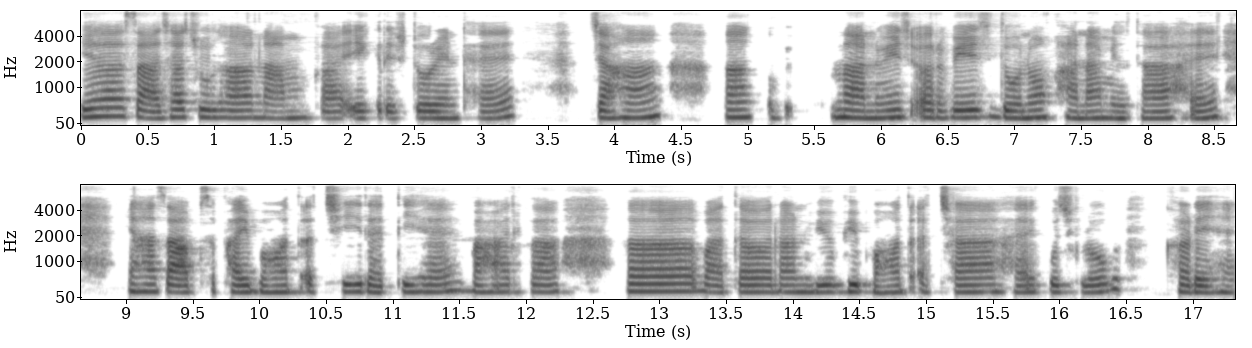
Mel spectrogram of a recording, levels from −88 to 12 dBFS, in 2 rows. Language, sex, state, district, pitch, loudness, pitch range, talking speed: Hindi, female, Chhattisgarh, Bilaspur, 185 Hz, -22 LUFS, 180-200 Hz, 130 wpm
